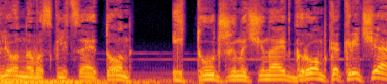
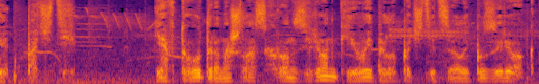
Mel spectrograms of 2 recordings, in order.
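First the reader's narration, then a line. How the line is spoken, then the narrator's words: Girl's whispered confession. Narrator (Russian): шепотом признается девочка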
